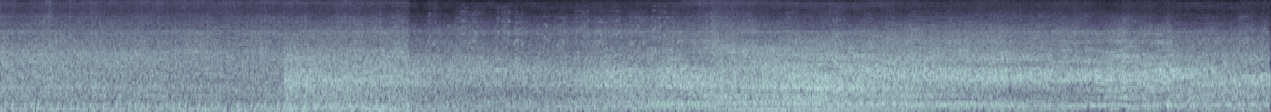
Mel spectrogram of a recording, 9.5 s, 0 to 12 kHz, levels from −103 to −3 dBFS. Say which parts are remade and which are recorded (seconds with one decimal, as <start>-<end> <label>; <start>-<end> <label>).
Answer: 0.0-7.9 recorded; 7.9-8.8 remade; 8.8-9.5 recorded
